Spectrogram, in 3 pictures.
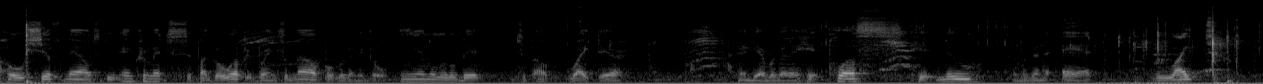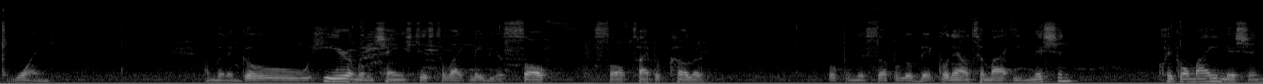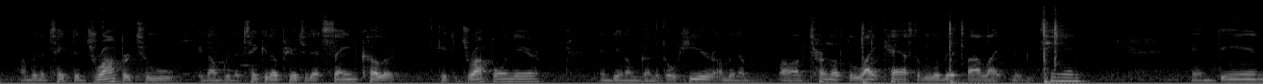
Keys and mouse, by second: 8.2 click, 9.7-12.6 drag, 20.5 click, 24.3 click, 31.9 click.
